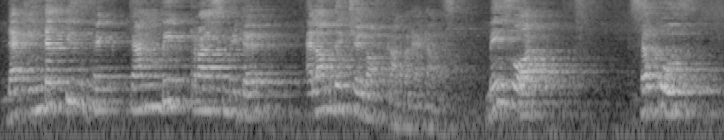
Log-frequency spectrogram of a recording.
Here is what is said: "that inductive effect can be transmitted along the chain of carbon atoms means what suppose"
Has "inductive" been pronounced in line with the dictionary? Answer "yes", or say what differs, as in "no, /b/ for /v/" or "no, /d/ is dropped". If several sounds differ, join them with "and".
no, /v/ is dropped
